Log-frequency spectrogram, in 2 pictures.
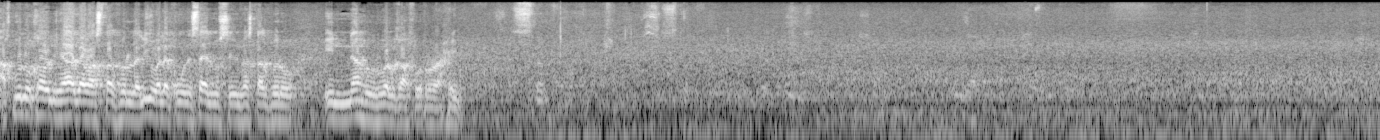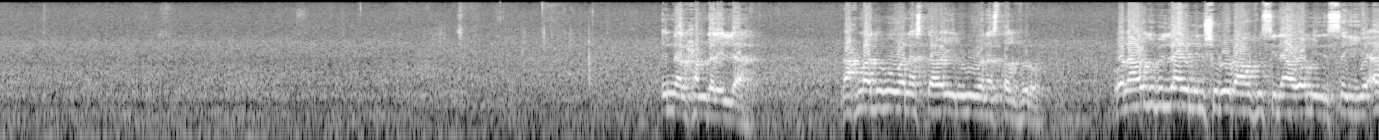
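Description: A middle-aged man speaks steadily through a headset microphone.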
